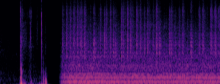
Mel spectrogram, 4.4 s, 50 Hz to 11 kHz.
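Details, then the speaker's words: 23-year-old Kenmore 110 washing machine that won't drain, during diagnosis (suspected capacitor, motor or lid interlock): steady low hum with a rapid, uneven ticking rattle; unidentified knocking vibration noise. "oh that doesn't sound good I wonder what that is"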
